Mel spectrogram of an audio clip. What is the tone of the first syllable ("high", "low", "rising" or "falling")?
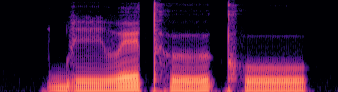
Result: low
